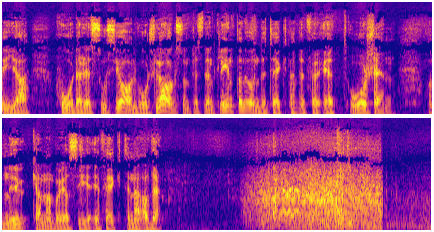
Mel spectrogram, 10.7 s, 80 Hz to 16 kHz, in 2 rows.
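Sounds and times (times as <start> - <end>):
speech: 0.0 - 7.5
faint hiss of noise: 0.0 - 8.7
car engine and road noise: 8.3 - 10.7.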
